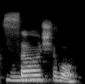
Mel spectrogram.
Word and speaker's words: sociable: Los dos son de 3 sílabas, pero uno tiene el estrés en la primera sílaba, sociable.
